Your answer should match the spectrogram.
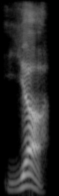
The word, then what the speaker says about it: you: Yes, in casual everyday speech, the word you almost always turns into a short relaxed ya sound at the end of sentences.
